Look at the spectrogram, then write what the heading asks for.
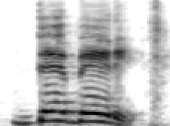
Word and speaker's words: deberé: Entonces, esta palabra no se va a mencionar como debere, ni como debere, sino como debere, con acento en la penúltima sílaba.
